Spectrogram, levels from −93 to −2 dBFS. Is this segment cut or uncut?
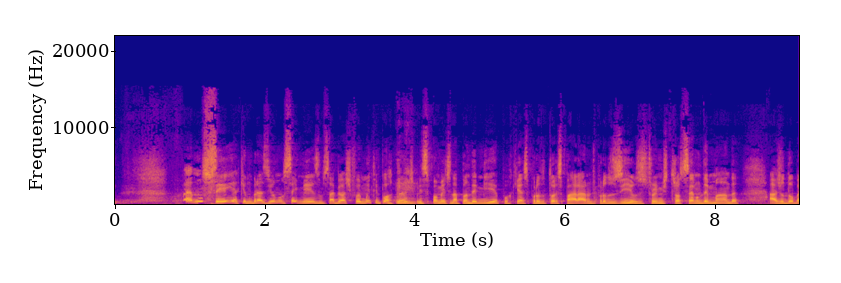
uncut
